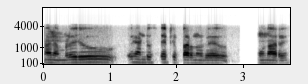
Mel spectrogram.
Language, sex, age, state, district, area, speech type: Malayalam, male, 18-30, Kerala, Palakkad, rural, conversation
